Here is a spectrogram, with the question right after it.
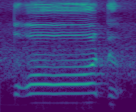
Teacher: ज़बान की करवट जब ऊपर की 5 दारों से लगे, चाहे दाएं तरफ से हो या बाएं तरफ से, तो उससे दौद अदा होता है, ठीक है।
